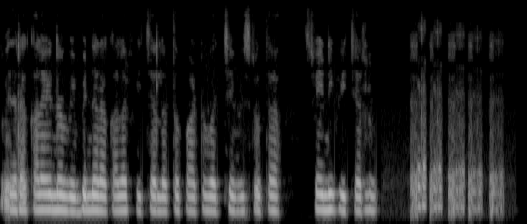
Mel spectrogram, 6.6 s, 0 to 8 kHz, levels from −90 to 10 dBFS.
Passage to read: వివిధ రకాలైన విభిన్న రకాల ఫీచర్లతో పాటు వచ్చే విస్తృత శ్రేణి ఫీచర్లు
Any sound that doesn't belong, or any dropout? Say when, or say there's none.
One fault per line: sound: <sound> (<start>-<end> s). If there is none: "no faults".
sound: laugh (5.1-6.3 s)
